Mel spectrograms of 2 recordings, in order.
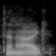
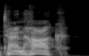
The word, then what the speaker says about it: Ten Hag: I have to compliment your pronunciation of Ten Hag as well. You sound like a man who spent some summers in Amsterdam or something. – I was practicing since Simon Cooper came on, because that was the first thing he said to Joe Malloy. He said, Ten Hag, let's get it right.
